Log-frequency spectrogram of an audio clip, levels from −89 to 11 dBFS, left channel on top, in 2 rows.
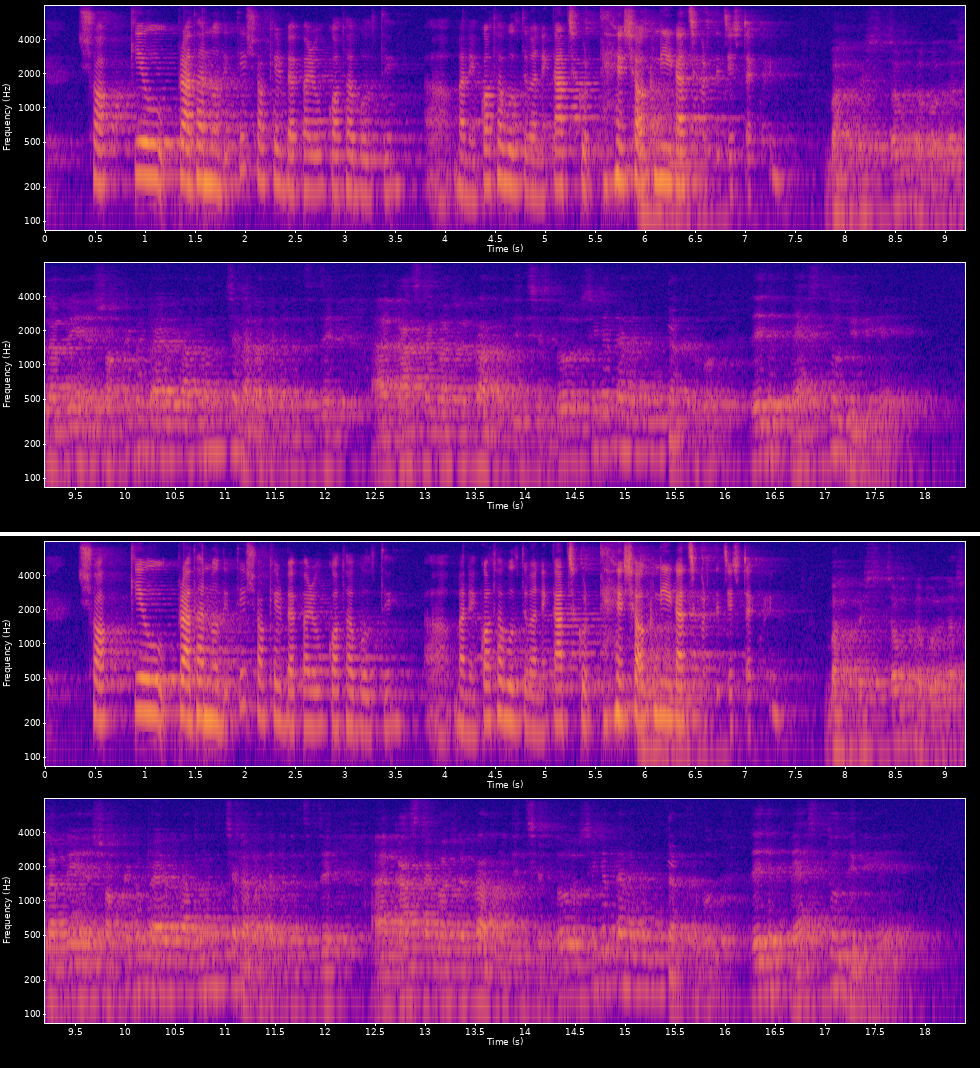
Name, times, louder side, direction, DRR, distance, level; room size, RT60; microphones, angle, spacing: voice 1, 0.3-6.4 6.8-7.4 15.4-15.5, right 1 dB, 15° right, 8 dB, 1.5 m, -24 dB
voice 2, 5.9-6.4 7.8-17.7, right 2 dB, 40° right, -2 dB, 7.1 m, -31 dB
26.5 x 23.5 x 6.9 m, 1.5 s
head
